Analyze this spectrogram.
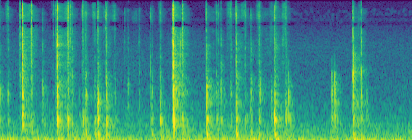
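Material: Plastic.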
